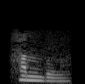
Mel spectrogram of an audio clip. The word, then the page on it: humble: ‘hʌmbəl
